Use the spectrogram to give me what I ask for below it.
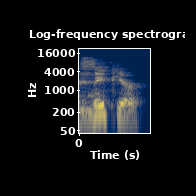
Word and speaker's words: Zapier: the the zap or zape how do you pronounce that H zapier zapier zapier okay so I tested out a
